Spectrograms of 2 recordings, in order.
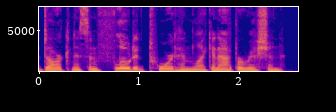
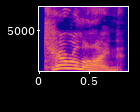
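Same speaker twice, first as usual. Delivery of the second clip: high, loud frantic call of her name; 9 semitones higher, 5 dB louder than usual. Acted. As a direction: call out to her through the door. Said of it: "pounded on the door frantically".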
